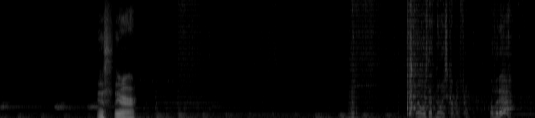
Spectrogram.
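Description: Dry grass rustles softly as someone creeps through it.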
